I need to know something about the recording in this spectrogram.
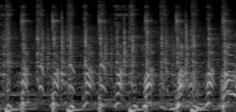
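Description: Fast percussion solo on a set of tom drums struck with sticks, many strokes falling in pitch, within loud live band music.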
